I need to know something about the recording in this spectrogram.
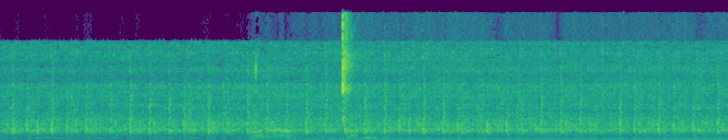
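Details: Toyota Hilux diesel after a general overhaul for blow-by, at idle: steady, even diesel clatter with no knocks, misses or hunting; the engine sounds healthy and settled.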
